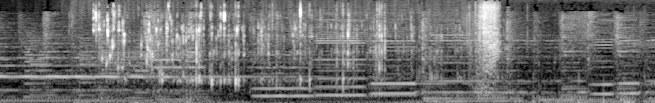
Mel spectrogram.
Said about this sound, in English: Why, it's going for a pour. I do not hear it. It's a very, very subtle, quiet pour. I'm going to try and pour one for myself here.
